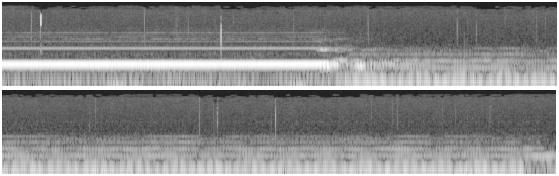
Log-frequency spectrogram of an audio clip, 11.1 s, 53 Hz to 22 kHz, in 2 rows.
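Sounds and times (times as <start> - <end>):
steady electronic tone: 0.0 - 11.0.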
